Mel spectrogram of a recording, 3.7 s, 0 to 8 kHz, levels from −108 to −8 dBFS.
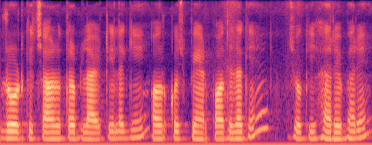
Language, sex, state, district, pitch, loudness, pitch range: Hindi, male, West Bengal, Kolkata, 145 Hz, -23 LUFS, 140-150 Hz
